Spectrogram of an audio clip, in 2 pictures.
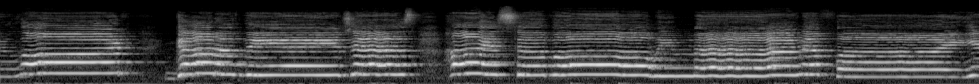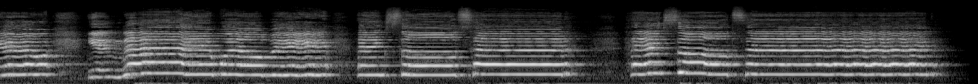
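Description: A woman singing solo a cappella: long held notes with vibrato, in phrases separated by short breaths, with no accompaniment.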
